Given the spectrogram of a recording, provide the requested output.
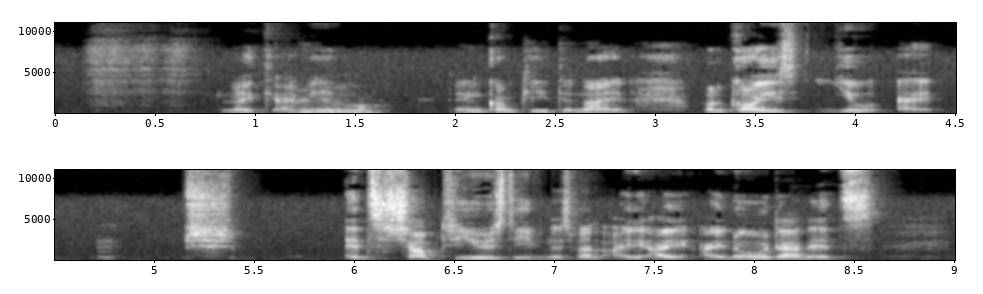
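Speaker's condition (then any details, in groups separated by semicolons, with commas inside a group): Stuttering; stutter described as involuntary, cannot help it; says own stuttering may annoy listeners; repeated words, blocks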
